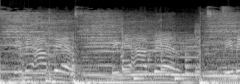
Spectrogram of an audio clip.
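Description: Loud dangdut music from a mobile street orchestra, in an instrumental passage: a sliding, ornamented melody line over a held note and a steady low bass.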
